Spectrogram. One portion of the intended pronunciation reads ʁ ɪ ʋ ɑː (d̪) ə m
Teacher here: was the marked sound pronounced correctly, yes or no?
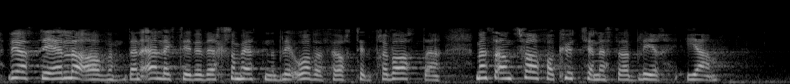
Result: no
